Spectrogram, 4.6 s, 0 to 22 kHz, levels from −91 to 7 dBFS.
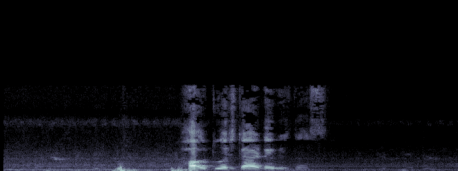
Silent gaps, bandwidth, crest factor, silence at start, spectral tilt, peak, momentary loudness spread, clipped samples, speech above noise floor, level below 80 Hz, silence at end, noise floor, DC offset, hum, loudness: none; 11.5 kHz; 24 dB; 1.1 s; -5.5 dB/octave; 0 dBFS; 21 LU; under 0.1%; 43 dB; -58 dBFS; 1.75 s; -64 dBFS; under 0.1%; none; -21 LUFS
